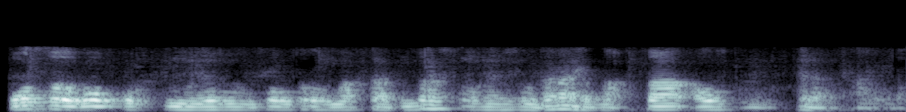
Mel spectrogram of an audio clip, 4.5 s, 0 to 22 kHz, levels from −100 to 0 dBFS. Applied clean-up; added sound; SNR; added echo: neural mask model DeepFilterNet 3.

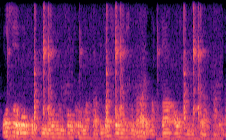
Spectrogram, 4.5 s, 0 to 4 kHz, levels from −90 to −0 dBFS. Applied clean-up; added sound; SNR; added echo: none; Cutlery, silverware; 10 dB; reverberation time 0.7 s.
